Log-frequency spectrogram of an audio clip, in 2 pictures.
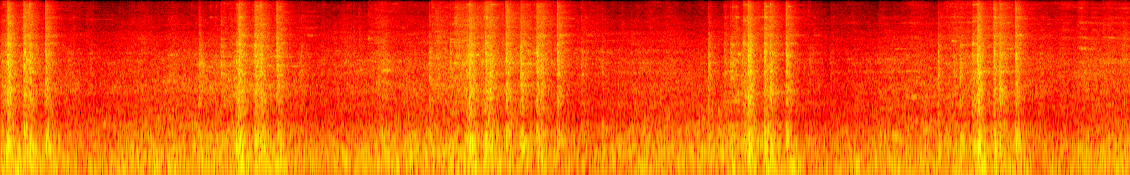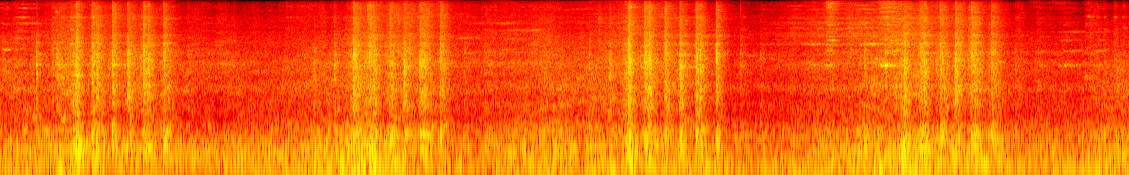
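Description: Double-stack intermodal train's well cars rolling past: a steady low rumble, with a cluster of sharp wheel clacks about every three seconds as each set of trucks goes by.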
